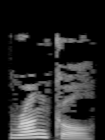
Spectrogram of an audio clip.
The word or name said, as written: runkle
